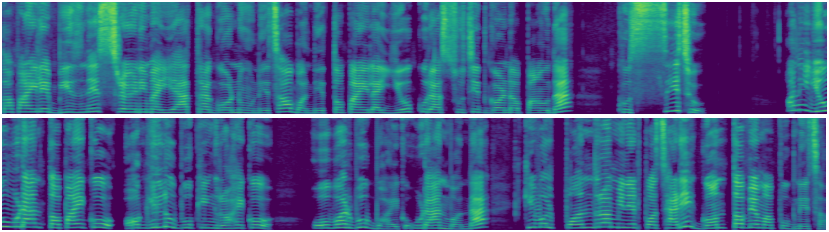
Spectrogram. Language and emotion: Nepali, happy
